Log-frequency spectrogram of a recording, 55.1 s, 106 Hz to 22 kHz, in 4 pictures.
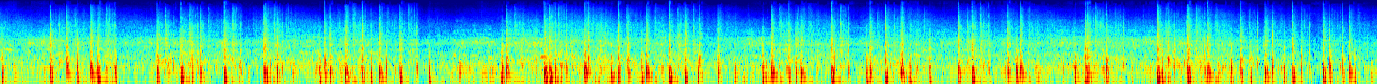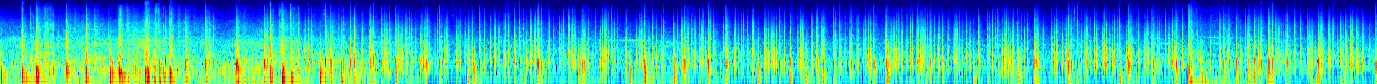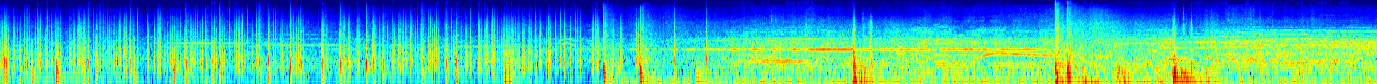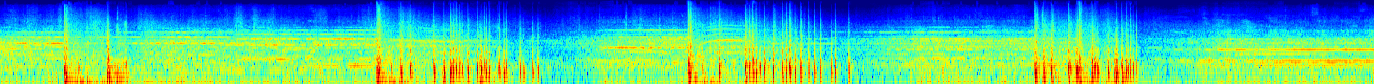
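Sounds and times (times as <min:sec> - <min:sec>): deep firework booms: 0:00.0 - 0:40.8, 0:41.8 - 0:49.9, 0:51.6 - 0:53.0
firework crackling: 0:00.0 - 0:55.0.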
